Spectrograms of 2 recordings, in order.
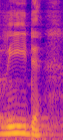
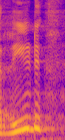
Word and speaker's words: read: Next word है आर ई ए डी। इसे पढ़ते हैं दोस्तों रीड। आर ई ए डी। इसे पढ़ा जाएगा रीड।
